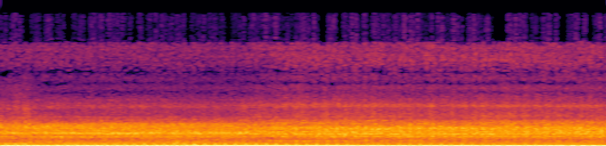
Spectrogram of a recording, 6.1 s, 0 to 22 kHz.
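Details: 2007 Ford F-150 4.6L 2-valve V8 with code P0306: lumpy, uneven idle with a low thumping beat about three per second that keeps stumbling, engine shaking; cylinder 6 misfire, coil swap tested, eventually a no-parts repair.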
